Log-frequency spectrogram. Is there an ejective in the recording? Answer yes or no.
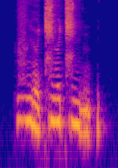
no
